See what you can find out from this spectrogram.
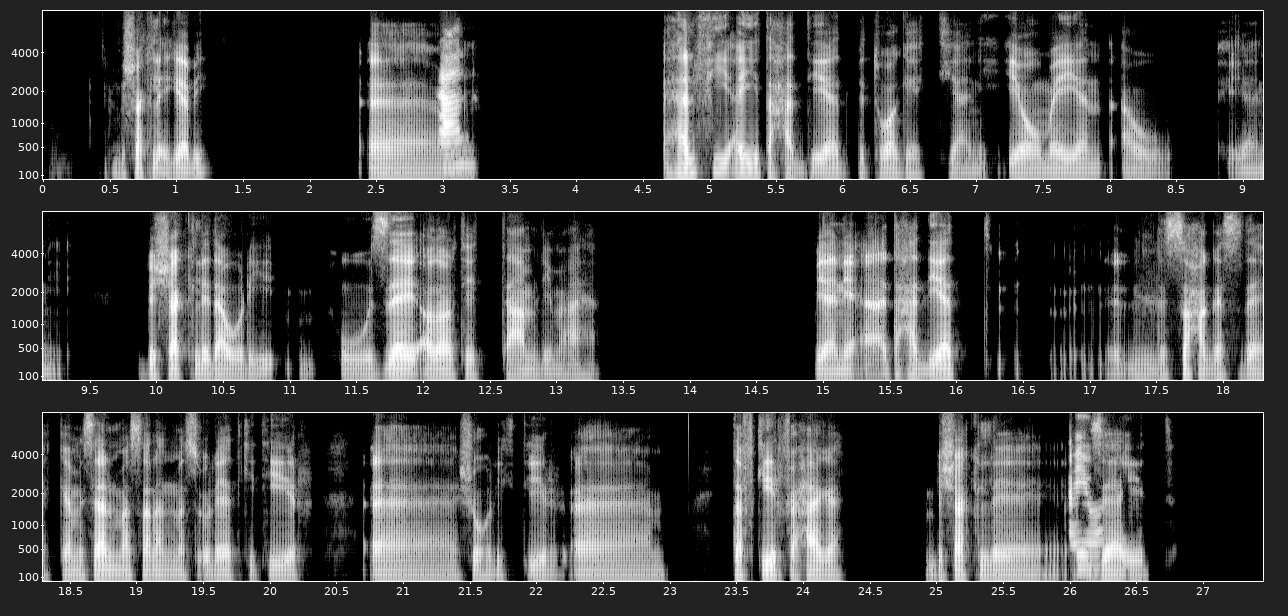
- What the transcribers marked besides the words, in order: other noise
- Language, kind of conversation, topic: Arabic, unstructured, إزاي بتحافظ على صحتك الجسدية كل يوم؟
